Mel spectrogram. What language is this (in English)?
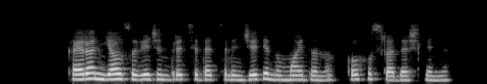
Chuvash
